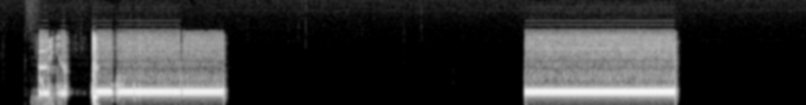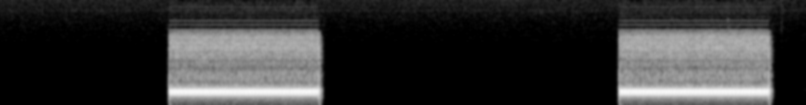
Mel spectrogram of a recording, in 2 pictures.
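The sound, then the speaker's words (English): A telephone tone sounds after a few quick dialing beeps while a call is placed, then repeats as four steady two-second tones separated by silent gaps of about four seconds. “Here we go. Let's dial it.”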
